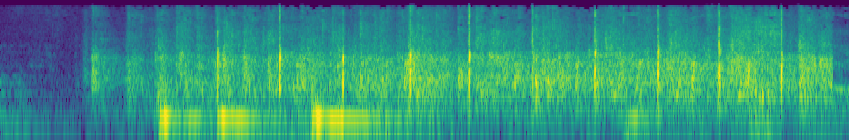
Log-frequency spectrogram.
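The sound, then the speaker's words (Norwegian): Applause from an audience welcoming the evening's second guest onto the stage starts abruptly after a brief silence and continues steadily, a dense wash of many hands clapping with occasional sharper claps standing out. “Ta vel imot og stor applaus”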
